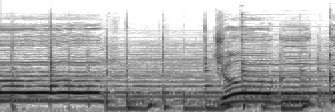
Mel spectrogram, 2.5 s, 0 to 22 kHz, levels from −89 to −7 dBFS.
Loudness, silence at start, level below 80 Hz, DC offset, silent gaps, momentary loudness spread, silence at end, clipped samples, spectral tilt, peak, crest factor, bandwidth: -18 LUFS; 0 s; -40 dBFS; 0.1%; none; 12 LU; 0 s; under 0.1%; -5.5 dB/octave; -4 dBFS; 14 dB; 14.5 kHz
